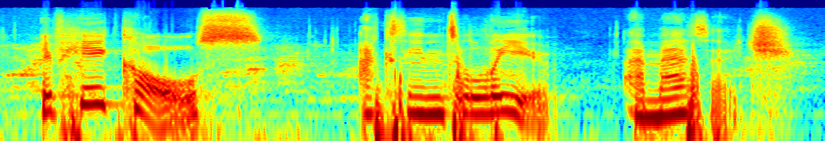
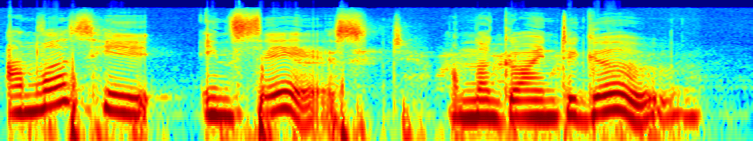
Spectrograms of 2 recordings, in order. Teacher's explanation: as the native english speakers use this kind of sentence they commonly use raising intonation in the first clause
